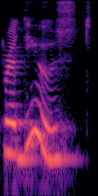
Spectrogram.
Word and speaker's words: produced: produced suena con una T al final. No sé si lo han escuchado cuando alguna persona americana lo pronuncia o alguna película. No es produced, produced, Produced. produced, produced. It's with T.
